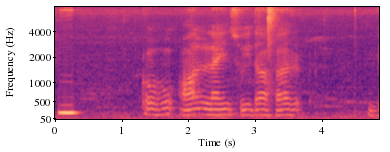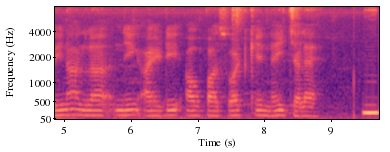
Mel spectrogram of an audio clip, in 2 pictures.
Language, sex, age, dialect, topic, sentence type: Chhattisgarhi, male, 41-45, Central, banking, statement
